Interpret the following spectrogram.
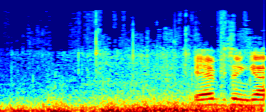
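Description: Wind buffeting the camera microphone, a steady low rumble; a man starts speaking about one and a half seconds in.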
